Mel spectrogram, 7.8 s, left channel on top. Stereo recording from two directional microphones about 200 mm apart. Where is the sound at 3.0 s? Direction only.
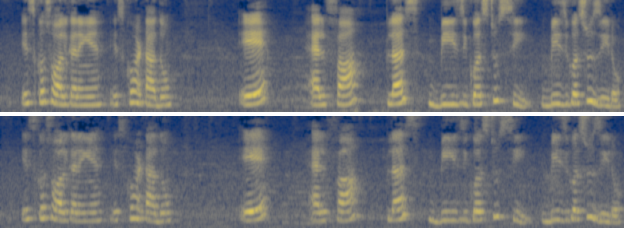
50° left (ahead or behind).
